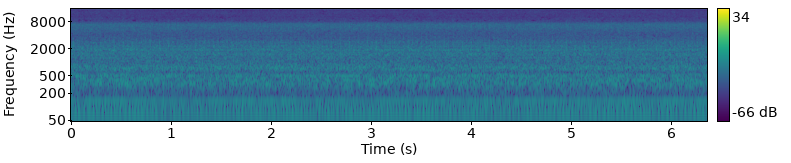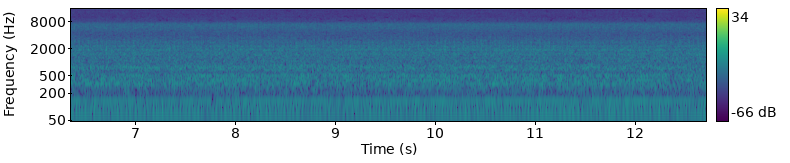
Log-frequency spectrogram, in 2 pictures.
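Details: Brand-new Lanson style 3 exhaust fan running continuously: steady even rumble with low hum, no speed change; worn bad bearings.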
